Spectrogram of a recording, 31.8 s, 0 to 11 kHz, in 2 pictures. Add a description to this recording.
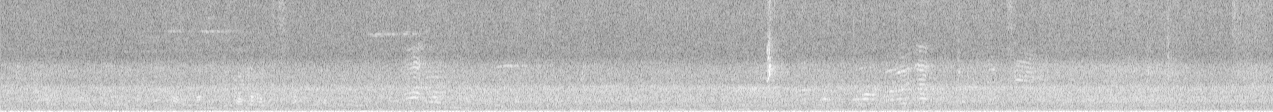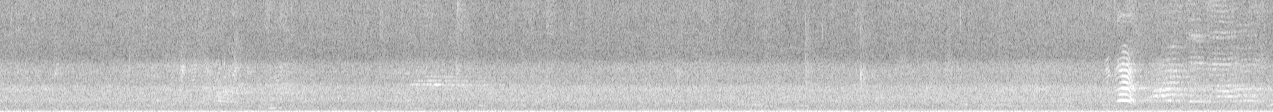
in the Park, Mother and child, Traffic Sound, Motorcycle Sound, Birds singing, Binaural recordings, Zoom H4n+ Soundman OKM II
